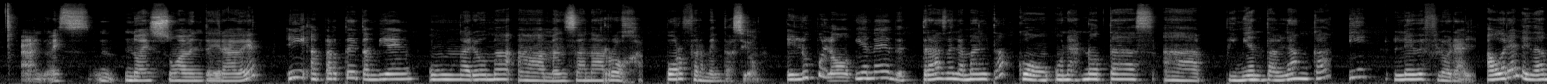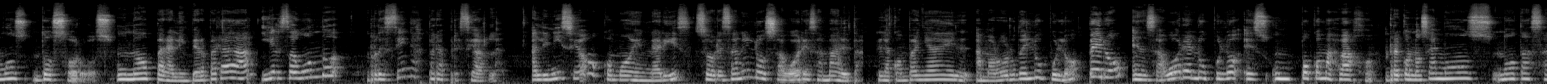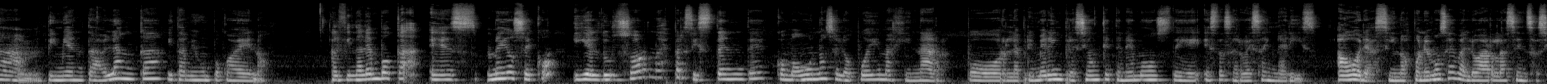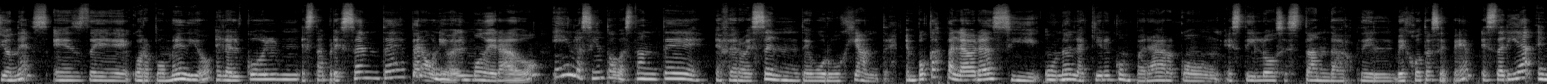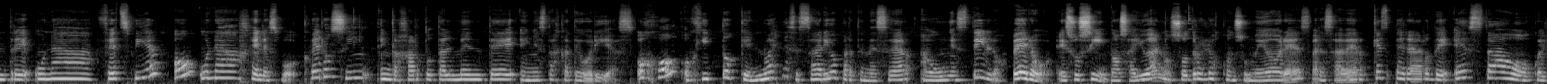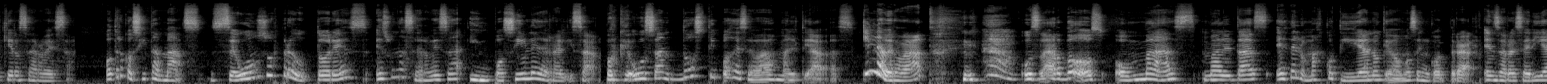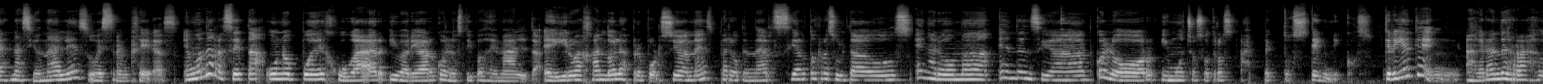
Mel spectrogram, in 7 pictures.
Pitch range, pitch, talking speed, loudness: 195-250 Hz, 225 Hz, 155 wpm, -22 LUFS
